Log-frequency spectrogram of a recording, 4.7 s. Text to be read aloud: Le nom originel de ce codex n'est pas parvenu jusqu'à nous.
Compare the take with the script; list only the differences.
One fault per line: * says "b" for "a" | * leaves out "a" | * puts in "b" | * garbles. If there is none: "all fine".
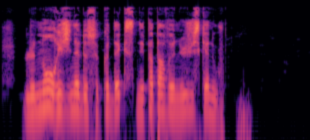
all fine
